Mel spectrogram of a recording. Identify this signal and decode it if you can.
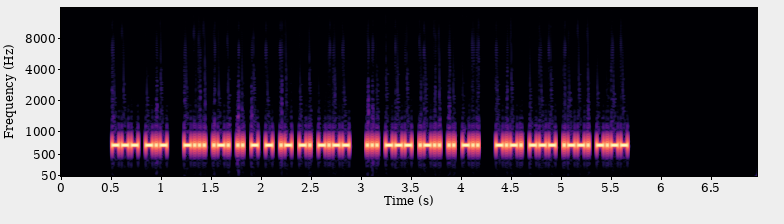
Morse code, heard as a keyed tone, about 51 wpm, 700 Hz. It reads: OK BRITTANY SOLID COPY
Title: K1USN SST QSO Practice 50wpm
